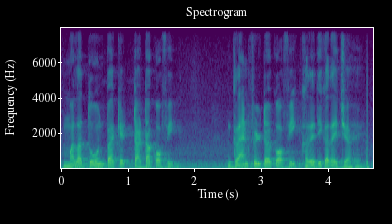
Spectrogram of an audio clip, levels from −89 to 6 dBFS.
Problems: background sounds at intervals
